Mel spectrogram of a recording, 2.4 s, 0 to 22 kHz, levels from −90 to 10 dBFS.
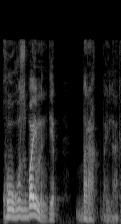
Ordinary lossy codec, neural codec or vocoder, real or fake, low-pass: none; none; real; none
